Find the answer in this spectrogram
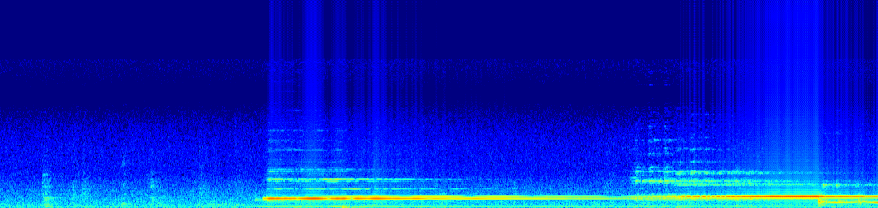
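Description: A small hand-held metal disc bowed with a bow, ringing with several steady, overlapping tones that start suddenly about three seconds in. The ringing fades, then swells again near the end as the bowing picks up.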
